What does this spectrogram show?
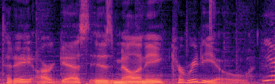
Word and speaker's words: Carideo: And today our guest is Melanie Curidio. Yay. Did I pronounce that right?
